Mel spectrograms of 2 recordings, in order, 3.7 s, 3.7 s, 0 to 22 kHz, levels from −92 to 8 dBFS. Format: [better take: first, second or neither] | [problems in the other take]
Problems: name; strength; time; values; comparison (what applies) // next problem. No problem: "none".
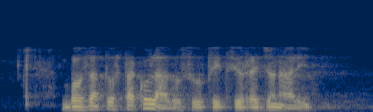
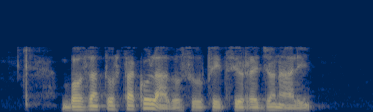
second | room echo; dies away in 1.5 s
